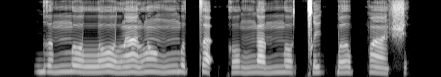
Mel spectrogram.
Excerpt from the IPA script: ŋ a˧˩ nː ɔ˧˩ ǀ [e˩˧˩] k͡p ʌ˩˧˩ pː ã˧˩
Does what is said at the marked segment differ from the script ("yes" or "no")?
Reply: no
